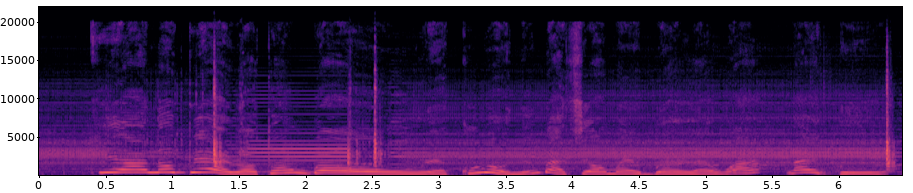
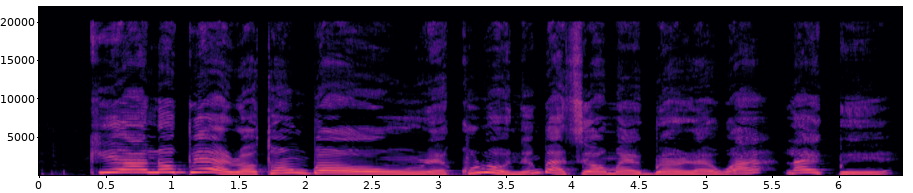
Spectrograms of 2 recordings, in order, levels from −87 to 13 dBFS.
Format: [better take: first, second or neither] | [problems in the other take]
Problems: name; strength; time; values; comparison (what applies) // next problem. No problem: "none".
second | background sound (Vehicle); 6 dB below the speech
